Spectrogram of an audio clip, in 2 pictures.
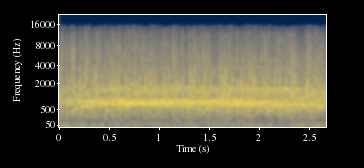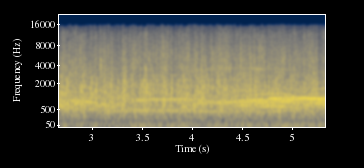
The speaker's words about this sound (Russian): За рояль у нас солистка Лондонской филармонии Ее Величества Ольга Беркович. Попросим Ольгу на сцену бурными аплодисментами.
